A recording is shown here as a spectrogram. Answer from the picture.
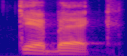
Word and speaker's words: Quebec: too she's awesome from Quebec G back is that how you say it yeah get back get back it it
